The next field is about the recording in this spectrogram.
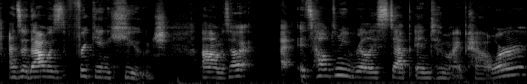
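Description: Over noticeable background noise, a woman with an American accent talks at a moderate pace, her fairly high pitch showing ordinary variation. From North Carolina. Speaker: podcast host. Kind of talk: casual chat.

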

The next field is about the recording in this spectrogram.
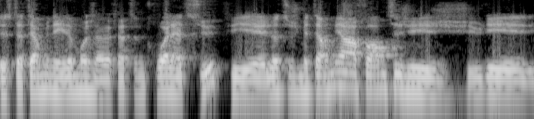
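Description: At a moderate pace, a man speaks in a medium pitch. His intonation is monotone and flat. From Quebec, Laval. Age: 40s. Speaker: retired hockey player. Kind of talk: casual interview.

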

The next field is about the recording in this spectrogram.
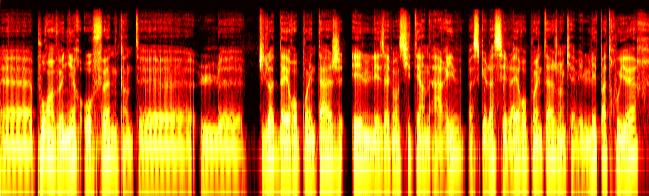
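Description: A man talks at medium pitch and a moderate pace with ordinary pitch variation and a dark, mellow tone. The recording is very clean with a silent background, and the sound is dry and close with no echo. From southeastern France (Vaucluse village). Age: 30s. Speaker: bush and firefighting pilot. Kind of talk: casual interview.

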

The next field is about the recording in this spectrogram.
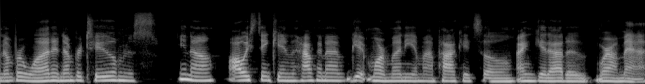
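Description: In a very clean recording with a silent background, a woman with an unremarkable speaking voice talks at a fairly quick pace and fairly low pitch, with hardly any pauses. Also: fairly even intonation. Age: 30s. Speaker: podcast co-host. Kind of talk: casual chat.

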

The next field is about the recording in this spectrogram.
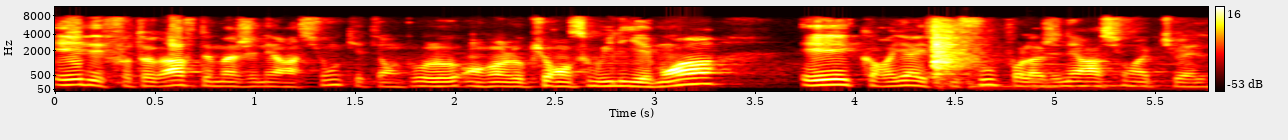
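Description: A man with a medium-pitched voice and ordinary pitch variation speaks at a very fast pace. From Paris, France. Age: 50s. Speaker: hip-hop photographer. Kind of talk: casual interview chat. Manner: halting, many repetitions.

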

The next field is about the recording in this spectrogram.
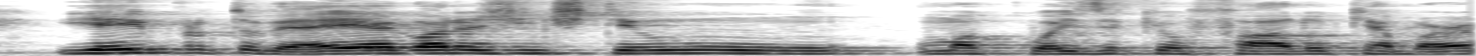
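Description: Noticeable background noise surrounds a man talking at a very fast pace. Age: 20s. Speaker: gaming YouTuber and podcast host. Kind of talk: casual chat. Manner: animated.

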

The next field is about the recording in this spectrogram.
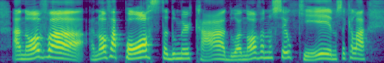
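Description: Her bright, sharp tone sits at a high pitch, and the woman speaks at a fairly slow pace in a very clean recording with a silent background. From Brazil, Ribeirão Preto. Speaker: model. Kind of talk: casual chat.

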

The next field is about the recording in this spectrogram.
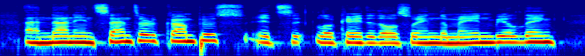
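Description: With a Turkish accent, a man speaks at a high pitch on a very clean recording with a silent background. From Turkey. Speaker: student organizer. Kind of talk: interview.

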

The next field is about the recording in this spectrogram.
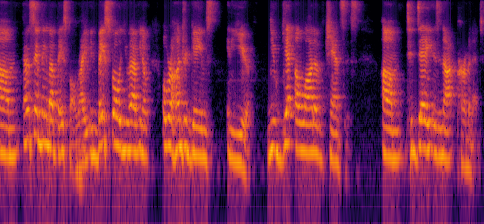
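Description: A man's high-pitched voice with an American accent and ordinary pitch variation. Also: moderate pace. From New York, US. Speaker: TV news reporter. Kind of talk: interview.

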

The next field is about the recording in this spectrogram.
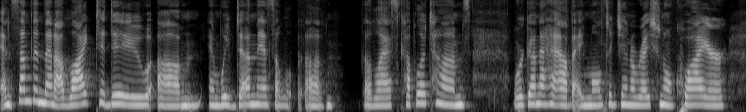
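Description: Speaking fairly slowly with a Mississippi accent, a woman keeps her fairly high voice at a fairly even intonation. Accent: Southern US (Mississippi). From US South, rural northeast Mississippi. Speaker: church music leader. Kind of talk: interview about faith and life. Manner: halting, many fillers.

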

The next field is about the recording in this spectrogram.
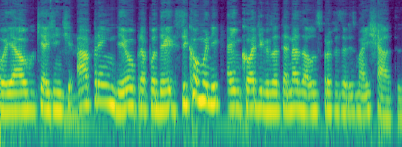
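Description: Speaking at a fairly quick pace with hardly any pauses, a man with a fairly high pitch sounds somewhat breathy and uses ordinary pitch variation. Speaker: podcast host. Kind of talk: casual chat.

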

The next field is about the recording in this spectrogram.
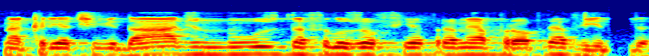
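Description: Noticeable background noise accompanies this man as he talks at a moderate pace. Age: 20s. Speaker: entrepreneur and designer. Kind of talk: interview.

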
